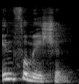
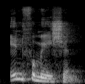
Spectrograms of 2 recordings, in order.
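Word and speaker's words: information: इसको बोलोगे इंफॉर्मेशन पर इस रा को मत बोलना क्योंकि नेटिव स्पीकर्स रा को प्रोनाउंस नहीं करते हैं अगर रा साउंड दिया जाता है कहीं किया जाता है और कहीं नहीं भी किया जाता लेकिन इस वर्ड में आपको इसको बोल बस इंफॉर्मेशन इंफॉर्मेशन ठीक है चलिए अब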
